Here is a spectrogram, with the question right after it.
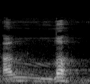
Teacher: Lam ujung lidah. Ujung lidah tempelkan ke langit-langit. Ujung lidah tempelkan ke langit-langit.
